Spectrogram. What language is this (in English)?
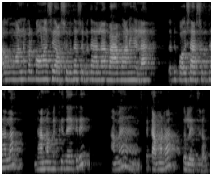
Odia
